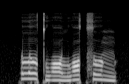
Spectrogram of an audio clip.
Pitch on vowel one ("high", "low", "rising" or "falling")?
falling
